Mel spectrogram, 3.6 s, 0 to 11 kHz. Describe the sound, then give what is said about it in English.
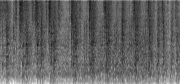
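An old tractor, bought new in 1937 and called Tractor Grandpa, on a farm in the Kansas Flint Hills, chugs steadily, its loud, rhythmic knocking pulses repeating several times a second over a low rumble, with no voices. “We call this Tractor Grandpa because back in 1937, my dad and my grandfather bought this tractor. It was new.”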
